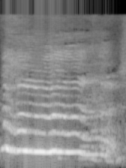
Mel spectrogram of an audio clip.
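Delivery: sudden sob breaking into the voice.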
